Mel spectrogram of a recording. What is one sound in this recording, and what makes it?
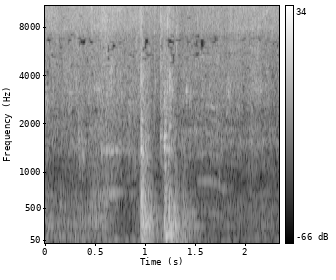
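A metal strainer knocks against a sink.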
